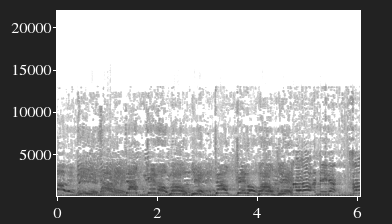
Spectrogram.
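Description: A crowd of protesters shouting slogans together, a fast string of short chanted syllables.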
